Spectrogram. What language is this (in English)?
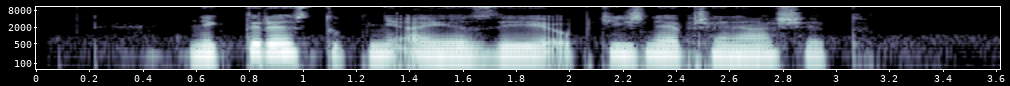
Czech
